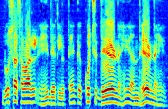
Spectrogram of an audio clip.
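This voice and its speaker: A man teaching a class, explaining word meanings slowly and patiently and repeating himself for students. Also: medium pitch, darkish tone. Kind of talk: recorded classroom lesson.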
